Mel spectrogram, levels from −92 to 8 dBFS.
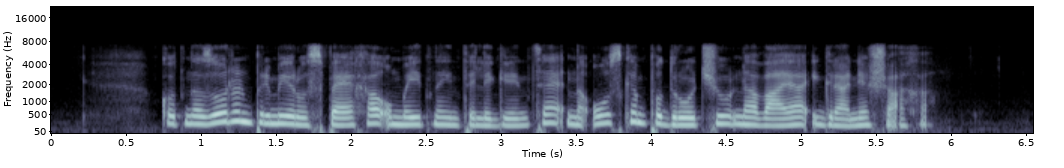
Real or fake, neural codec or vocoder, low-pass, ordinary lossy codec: fake; codec, 16 kHz, 16 kbps, FunCodec, trained on LibriTTS, 50 frames a second; 7.2 kHz; none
